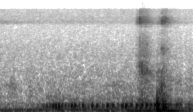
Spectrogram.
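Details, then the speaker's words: Adult's stomach rumbling (borborygmi): a low, continuous growling rumble with a brief louder gurgle near the end. "tummy's rumbling did you hear that it's like a growl rumbling away"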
